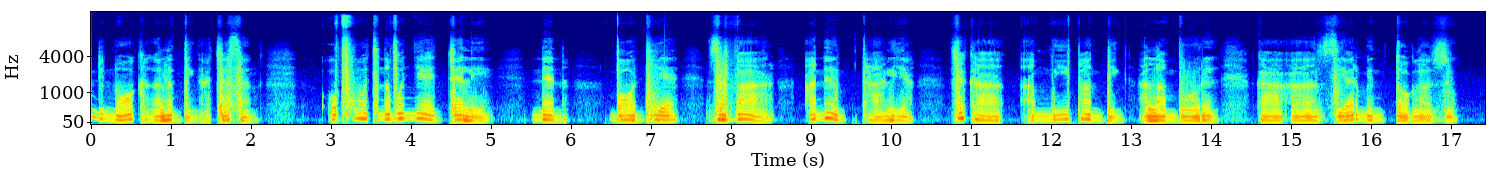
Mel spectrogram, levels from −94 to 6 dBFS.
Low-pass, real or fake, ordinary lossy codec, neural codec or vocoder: 14.4 kHz; real; AAC, 48 kbps; none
